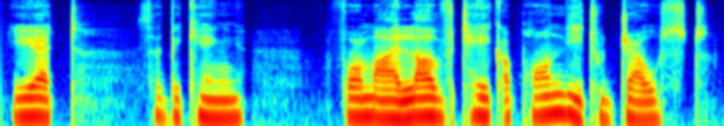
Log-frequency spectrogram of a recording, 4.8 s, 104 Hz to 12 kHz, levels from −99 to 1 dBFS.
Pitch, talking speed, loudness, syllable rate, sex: 145 Hz, 150 wpm, -16 LUFS, 3.5 syllables/s, female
